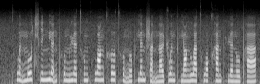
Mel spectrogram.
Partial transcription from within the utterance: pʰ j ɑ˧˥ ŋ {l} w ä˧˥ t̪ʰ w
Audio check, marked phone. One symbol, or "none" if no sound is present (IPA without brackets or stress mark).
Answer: l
